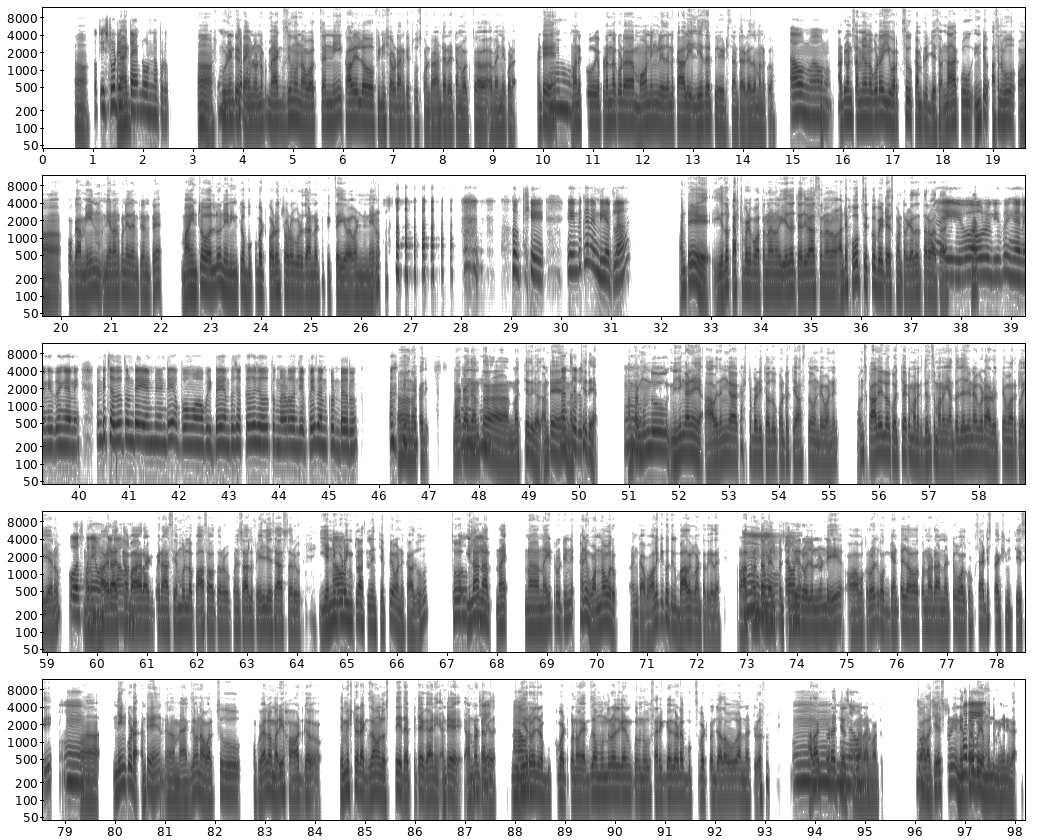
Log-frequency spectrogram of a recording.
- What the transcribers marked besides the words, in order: in English: "స్టూడెంట్ టైంలో"; in English: "మాక్సిమం"; in English: "వర్క్స్"; in English: "ఫినిష్"; in English: "రిటర్న్ వర్క్స్"; in English: "మార్నింగ్‌లో"; in English: "లీజర్ పీరియడ్స్"; in English: "వర్క్స్ కంప్లీట్"; in English: "మెయిన్"; in English: "బుక్"; in English: "ఫిక్స్"; giggle; laughing while speaking: "ఓకే. ఎందుకనండి అట్లా?"; in English: "హోప్స్"; tapping; chuckle; in English: "వన్స్"; in English: "పాస్"; in English: "ఫెయిల్"; in English: "సో"; in English: "నైట్ రొటీన్‌ని"; in English: "వన్"; in English: "సాటిస్ఫాక్షన్"; in English: "మ్యాక్సిమం"; in English: "హార్డ్‌గా సెమిస్టర్"; in English: "బుక్"; in English: "ఎగ్జామ్"; in English: "బుక్స్"; giggle; in English: "సో"; in English: "మెయిన్‌గా"
- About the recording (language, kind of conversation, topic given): Telugu, podcast, రాత్రి పడుకునే ముందు మీ రాత్రి రొటీన్ ఎలా ఉంటుంది?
